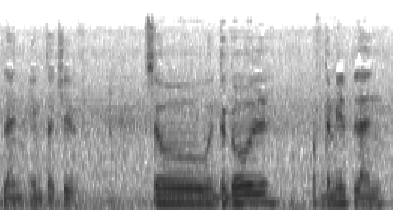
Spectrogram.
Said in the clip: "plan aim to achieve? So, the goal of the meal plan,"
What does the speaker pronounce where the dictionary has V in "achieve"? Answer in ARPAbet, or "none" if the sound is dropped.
V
